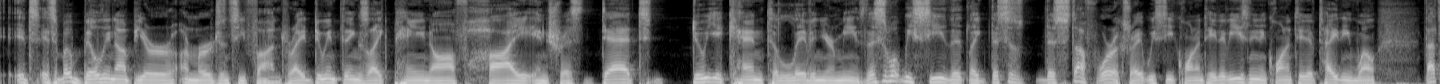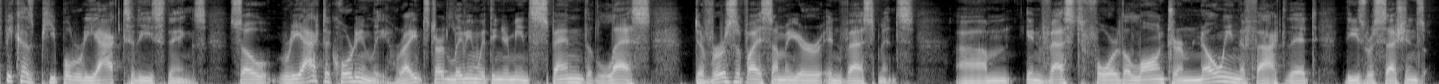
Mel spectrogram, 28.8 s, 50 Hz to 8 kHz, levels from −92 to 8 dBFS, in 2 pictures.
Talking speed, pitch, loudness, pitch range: 170 wpm, 105 Hz, -16 LUFS, 95-120 Hz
